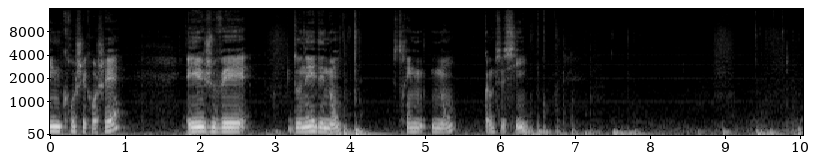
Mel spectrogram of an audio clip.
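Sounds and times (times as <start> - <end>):
speech: 0.0 - 1.0, 1.8 - 4.1, 4.7 - 6.7
typing on a computer keyboard while writing code: 3.8 - 4.2, 6.3 - 7.9, 9.4 - 9.9.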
